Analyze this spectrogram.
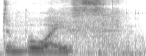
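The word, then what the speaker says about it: Driggs: exit to Deo it it's spelled deis if you're French you know but they spell they pronounce it Deo and there's a lot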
